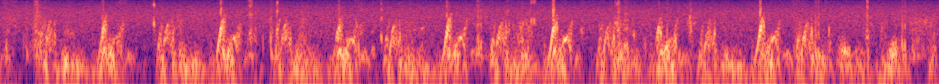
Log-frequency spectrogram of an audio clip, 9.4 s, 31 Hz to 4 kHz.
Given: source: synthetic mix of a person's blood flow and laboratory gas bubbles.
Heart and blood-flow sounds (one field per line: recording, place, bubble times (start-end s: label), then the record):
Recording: Doppler ultrasound of blood flow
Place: precordium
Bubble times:
0.03-0.17 s: bubbles
0.22-0.75 s: bubbles
1.17-1.27 s: bubbles
1.51-1.65 s: bubbles
1.69-1.83 s: bubbles
2.46-2.91 s: bubbles
2.94-3.21 s: bubbles
3.54-3.65 s: bubbles
3.71-3.76 s: bubbles
3.79-3.86 s: bubbles
3.96-4.25 s: bubbles
4.75-5.38 s: bubbles
5.79-5.85 s: bubbles
5.92-6.38 s: bubbles
6.42-6.49 s: bubbles
6.86-7.00 s: bubbles
7.92-8.06 s: bubbles
8.12-8.33 s: bubbles
8.62-8.73 s: bubbles
9.00-9.40 s: bubbles
From the record:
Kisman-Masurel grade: 242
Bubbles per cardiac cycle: several, 3 to 8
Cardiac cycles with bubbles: 100%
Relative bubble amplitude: moderate (0.250 to 0.450)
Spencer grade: 3 (all of the cardiac periods contain showers or single bubble signals, but not dominating or overriding the cardiac motion signals)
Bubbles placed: only in the low amplitude regions of the cardiac cycle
